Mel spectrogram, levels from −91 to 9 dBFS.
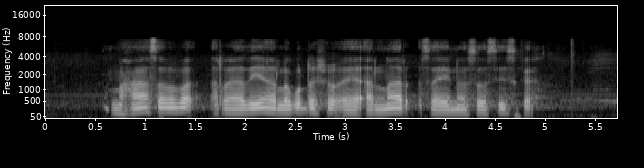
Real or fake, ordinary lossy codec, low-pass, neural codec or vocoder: real; none; 7.2 kHz; none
